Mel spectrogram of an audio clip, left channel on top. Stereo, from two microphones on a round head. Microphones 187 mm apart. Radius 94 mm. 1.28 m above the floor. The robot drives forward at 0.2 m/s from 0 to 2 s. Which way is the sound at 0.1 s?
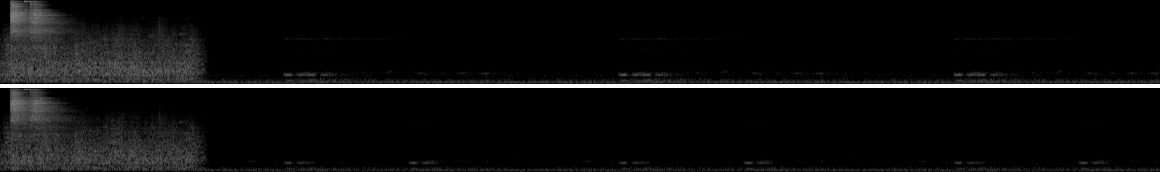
5° left (ahead or behind).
